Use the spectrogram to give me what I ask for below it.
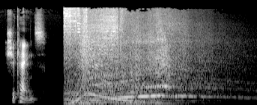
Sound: bike engine roaring

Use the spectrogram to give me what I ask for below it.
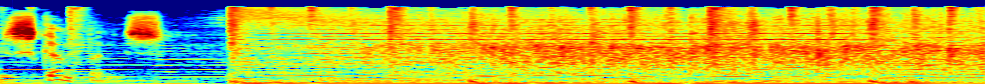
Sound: applauding

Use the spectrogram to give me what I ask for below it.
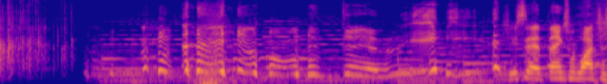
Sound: audience applause; sobbing and speaking indistinctly

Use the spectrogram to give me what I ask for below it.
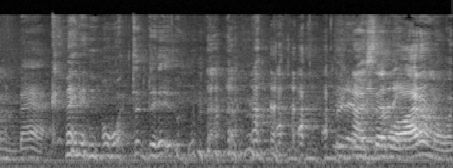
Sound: laughs

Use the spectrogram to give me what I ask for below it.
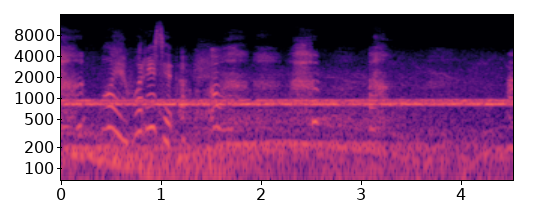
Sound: moaning

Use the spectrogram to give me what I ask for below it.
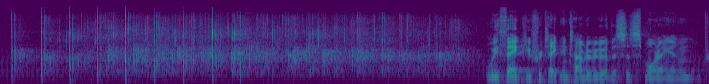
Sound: applause

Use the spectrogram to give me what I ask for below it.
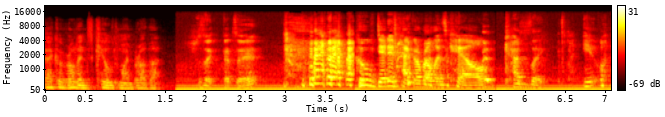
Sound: laughs

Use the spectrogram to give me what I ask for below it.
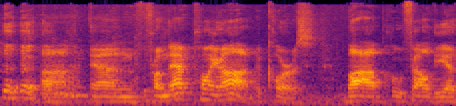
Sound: laughter

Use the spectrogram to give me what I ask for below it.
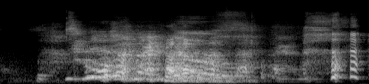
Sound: everyone laughs

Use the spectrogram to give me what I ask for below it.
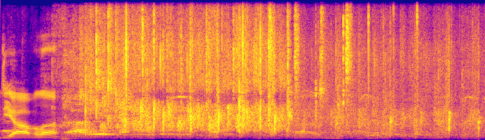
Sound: audience applauds

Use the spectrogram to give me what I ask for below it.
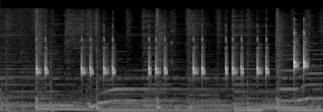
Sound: click sound, Filter code not found

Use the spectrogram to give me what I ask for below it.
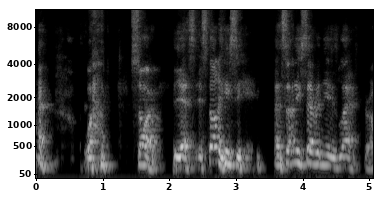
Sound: chuckles

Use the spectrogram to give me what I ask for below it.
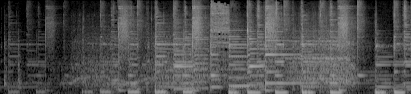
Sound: sewing machine whirring

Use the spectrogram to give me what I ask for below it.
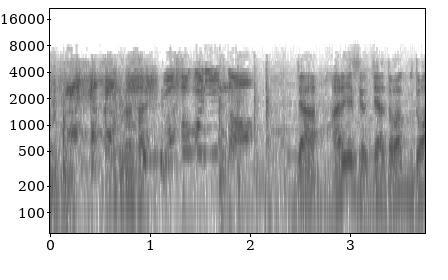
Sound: knocking

